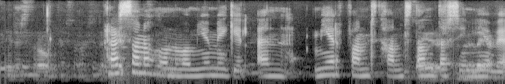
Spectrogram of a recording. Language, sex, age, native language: Icelandic, female, 18-19, Icelandic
